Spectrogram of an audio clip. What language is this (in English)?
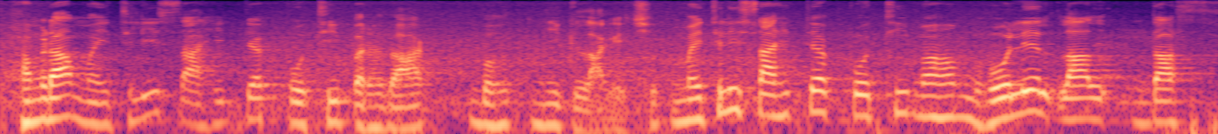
Maithili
